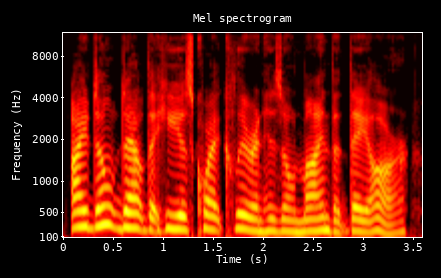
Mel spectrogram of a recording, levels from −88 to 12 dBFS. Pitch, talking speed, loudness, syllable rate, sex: 205 Hz, 250 wpm, -17 LUFS, 5.2 syllables/s, female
